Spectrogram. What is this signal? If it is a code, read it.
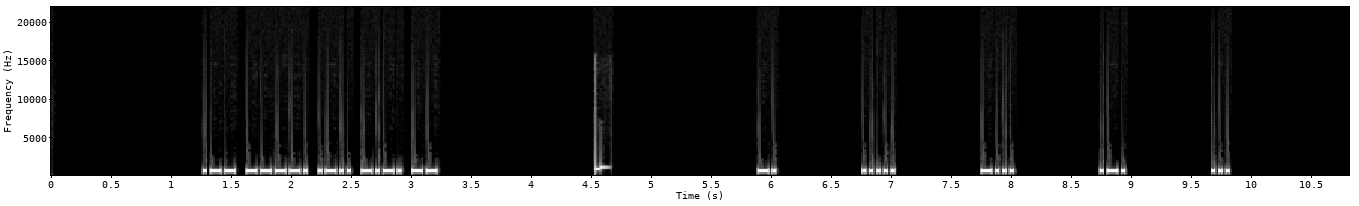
Morse code, heard as a keyed tone, about 42 wpm, spaced as for 17 wpm, 700 Hz. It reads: W9LCM N5BRS
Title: USA Call Signs - 5 Characters - 8x Character Spacing - 40wpm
